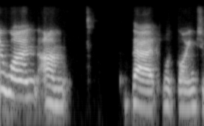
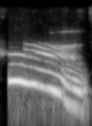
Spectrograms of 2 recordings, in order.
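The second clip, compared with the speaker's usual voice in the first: high gliding "whew"; exhaling whoop; 10 semitones higher, 4 dB louder than usual. Shown as a demonstration. Instructor demonstrating the out-breath, high whew.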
